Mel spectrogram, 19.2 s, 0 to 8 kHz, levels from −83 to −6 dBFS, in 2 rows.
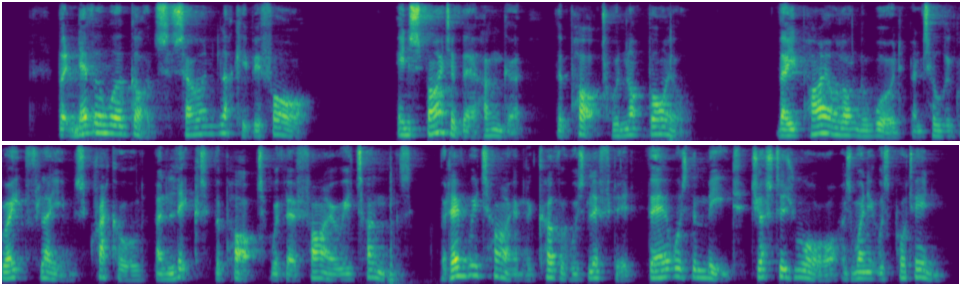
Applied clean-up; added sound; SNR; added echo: neural mask model DeepFilterNet 3.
